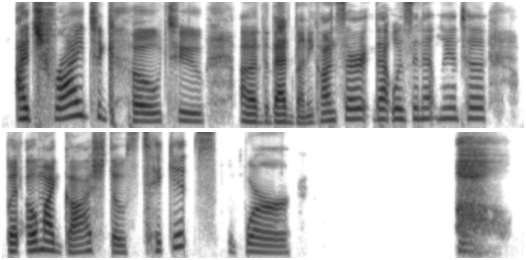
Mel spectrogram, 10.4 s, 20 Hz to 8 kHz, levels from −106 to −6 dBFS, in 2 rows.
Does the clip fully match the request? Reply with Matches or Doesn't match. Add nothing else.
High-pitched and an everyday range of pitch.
Doesn't match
